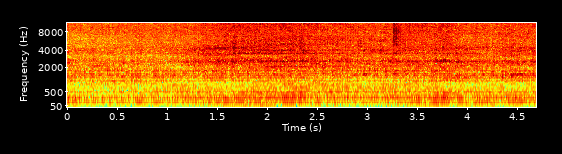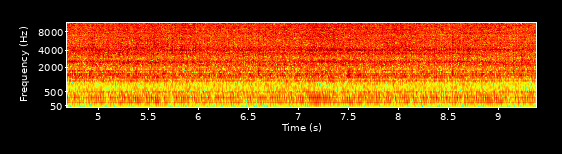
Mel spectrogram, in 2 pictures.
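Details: Yamaha FZR1000 four-cylinder with rebuilt carburetors after Digi Sync balancing: steady even idle with a smooth fast patter, no hunting or misfires; readings all 58–60, carbs balanced.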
